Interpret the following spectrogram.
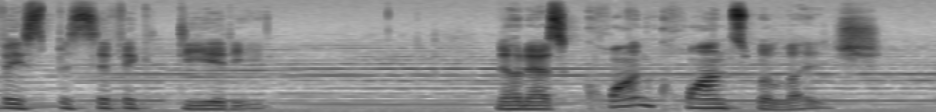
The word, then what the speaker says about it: Kwakwaka'wakw: Now that name is spelled Kwakwaka'wakw, and it's pronounced Kwakwaka'wakw.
